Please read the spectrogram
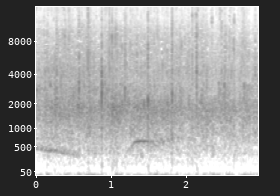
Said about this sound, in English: By the way, how many military uh, men and women do we have who at one point served or currently are serving? Would you raise your hand? Let me see you. Let's give these men and women a round of applause. We're thankful for you.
